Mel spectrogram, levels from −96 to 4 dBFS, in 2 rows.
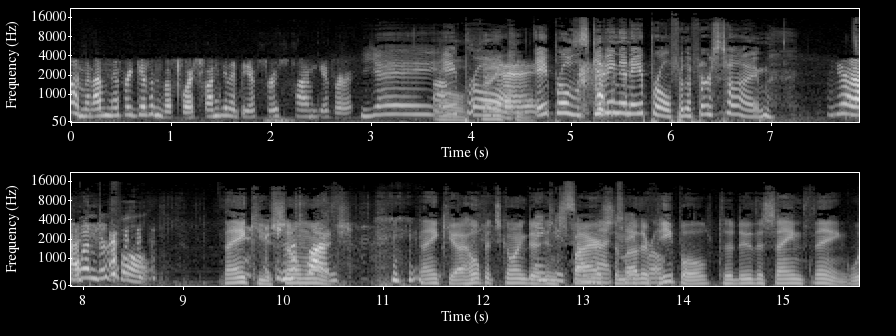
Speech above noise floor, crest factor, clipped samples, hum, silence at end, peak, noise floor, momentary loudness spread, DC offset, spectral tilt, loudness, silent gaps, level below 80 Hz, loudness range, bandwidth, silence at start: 34 dB; 22 dB; under 0.1%; none; 0 s; 0 dBFS; -57 dBFS; 13 LU; under 0.1%; -4.5 dB/octave; -23 LUFS; none; -52 dBFS; 5 LU; 16 kHz; 0 s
